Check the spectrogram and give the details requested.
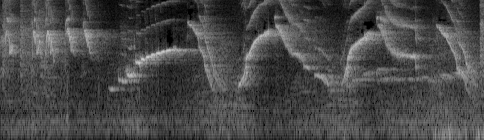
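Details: Curve-tailed white-rumped shama challenging a rival: a fast series of high chips gives way to loud sweeping whistles that swoop up and down, about once per second.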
